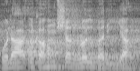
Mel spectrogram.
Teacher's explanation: ایک ہی لفظ کے اندر مدہ اور حمزہ دونوں جمع ہو گئے ہیں، لازمی 4 الف کے برابر اسے کھینچ کر پڑھنا ہے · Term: مد متصل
